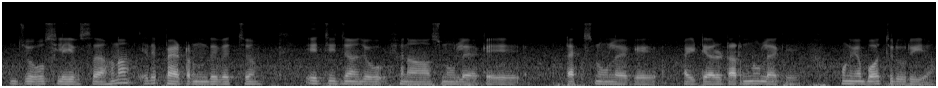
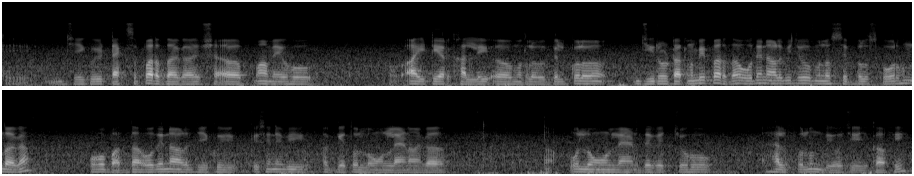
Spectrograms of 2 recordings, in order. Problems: none marked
